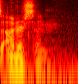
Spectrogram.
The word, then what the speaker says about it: Utterson: But it's Utterson. But, I mean, you can mispronounce it. As Utterson. Like, you're... – Utterson? – Like, utter, complete sin.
